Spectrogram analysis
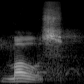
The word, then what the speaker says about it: MOSE: that project in Venice it's actually named Mo's or Moses in Italian it's the right name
